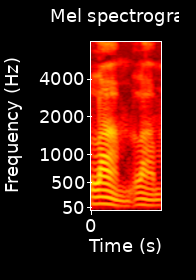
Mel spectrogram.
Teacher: Lam itu berasal dari ujung lidah menyentuh langit langit mulut. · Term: huruf lam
